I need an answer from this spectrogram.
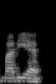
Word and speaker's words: Marief: Y acuérdense que su nombre se pronuncia es Marief.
